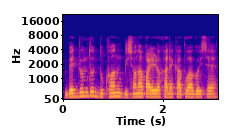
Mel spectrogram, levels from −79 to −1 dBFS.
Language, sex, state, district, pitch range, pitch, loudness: Assamese, male, Assam, Kamrup Metropolitan, 145-155 Hz, 150 Hz, -17 LUFS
